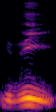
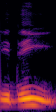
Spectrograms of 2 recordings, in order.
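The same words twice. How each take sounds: No difference in how they are said.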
